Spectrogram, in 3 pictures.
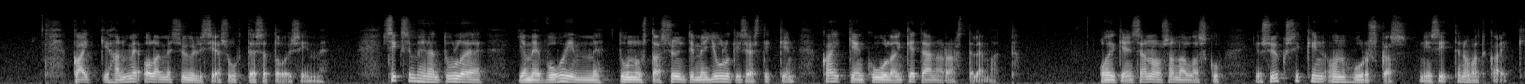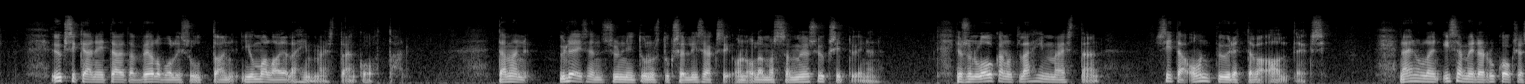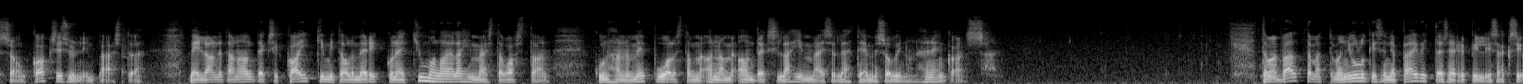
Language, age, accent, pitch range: Finnish, 20-39, native, 110-125 Hz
